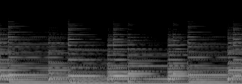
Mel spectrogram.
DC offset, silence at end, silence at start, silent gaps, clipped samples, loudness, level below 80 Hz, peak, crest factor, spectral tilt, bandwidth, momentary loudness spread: 2%; 0 s; 0 s; none; under 0.1%; -33 LUFS; -50 dBFS; -18 dBFS; 14 dB; -6.5 dB/octave; 9.8 kHz; 3 LU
